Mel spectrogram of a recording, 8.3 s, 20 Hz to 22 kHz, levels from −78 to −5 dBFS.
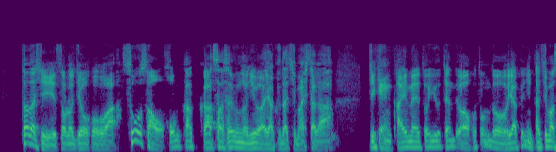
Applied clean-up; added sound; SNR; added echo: neural mask model Resemble Enhance denoiser.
